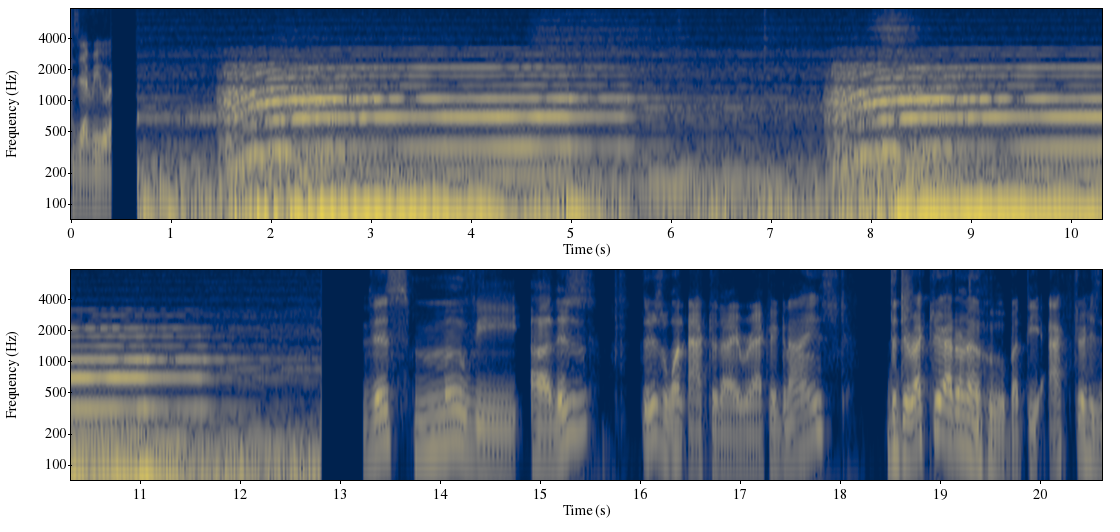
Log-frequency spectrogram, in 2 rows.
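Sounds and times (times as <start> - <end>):
speech: 0.0 - 0.4, 13.4 - 13.9, 15.1 - 20.6
civil defense siren alarm wailing: 0.7 - 12.8
deep rumble: 0.7 - 12.8.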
